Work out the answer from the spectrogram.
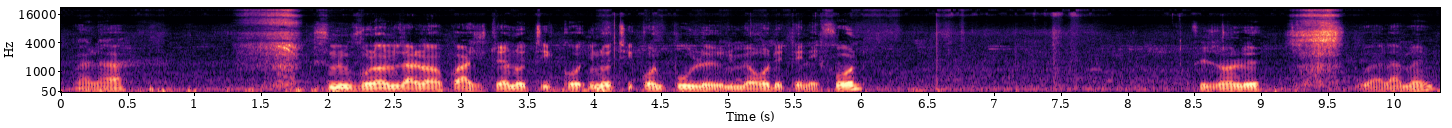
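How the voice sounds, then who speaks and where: A man with a cold walking through a software tutorial step by step, hesitant and unhurried as he clicks through each setting. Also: sits low, noisy background. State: has a cold. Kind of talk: screen-recorded software tutorial.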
